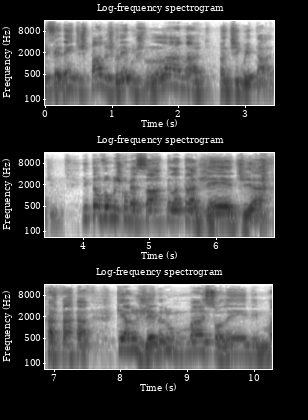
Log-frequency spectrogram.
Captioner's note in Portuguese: risadas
